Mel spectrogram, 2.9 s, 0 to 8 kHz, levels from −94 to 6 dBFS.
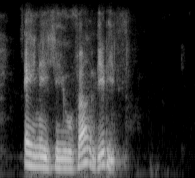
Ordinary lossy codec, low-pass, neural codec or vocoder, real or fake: Opus, 16 kbps; 7.2 kHz; none; real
